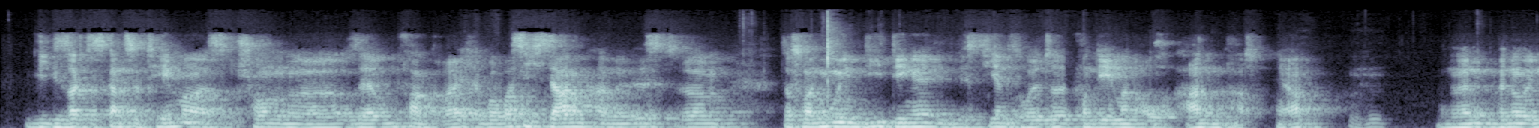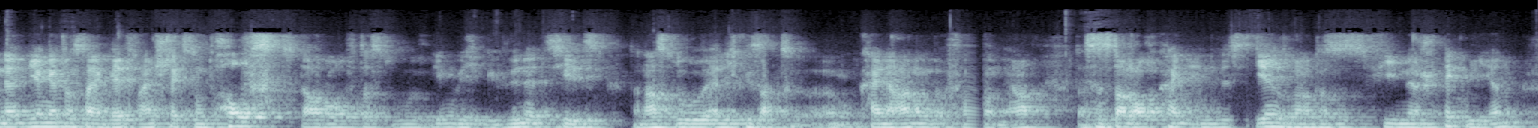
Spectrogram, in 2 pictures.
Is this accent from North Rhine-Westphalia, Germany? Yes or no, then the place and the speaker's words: no; Karlsruhe, Baden-Württemberg, Germany; ich komme aus Karlsruhe, bin 30 Jahre jung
